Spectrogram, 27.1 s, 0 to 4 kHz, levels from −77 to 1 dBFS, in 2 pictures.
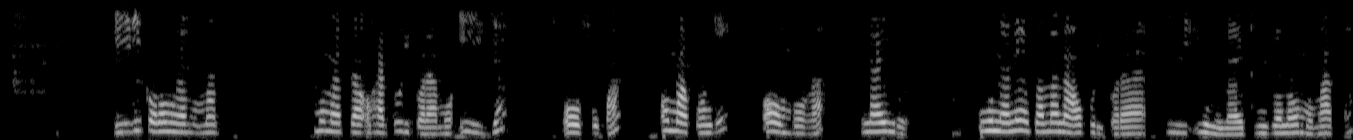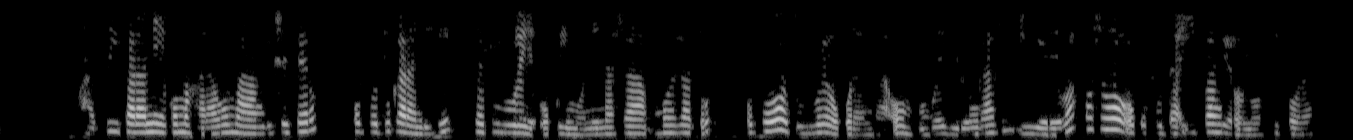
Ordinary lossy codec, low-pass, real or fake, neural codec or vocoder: Opus, 64 kbps; 3.6 kHz; real; none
